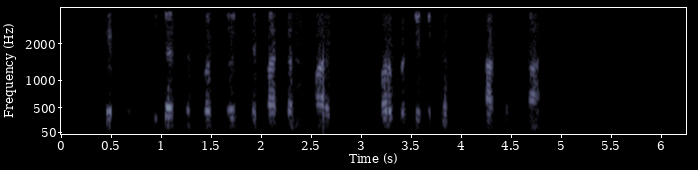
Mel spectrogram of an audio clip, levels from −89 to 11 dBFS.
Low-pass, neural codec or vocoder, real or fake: 3.6 kHz; none; real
